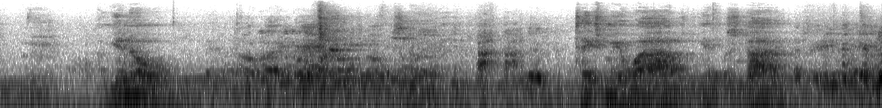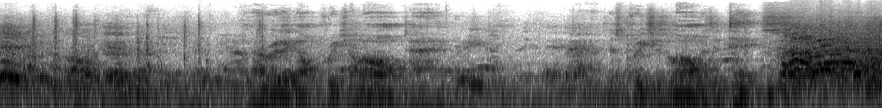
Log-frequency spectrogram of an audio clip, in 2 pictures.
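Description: An elderly man speaks steadily through a microphone in an echoing hall.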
